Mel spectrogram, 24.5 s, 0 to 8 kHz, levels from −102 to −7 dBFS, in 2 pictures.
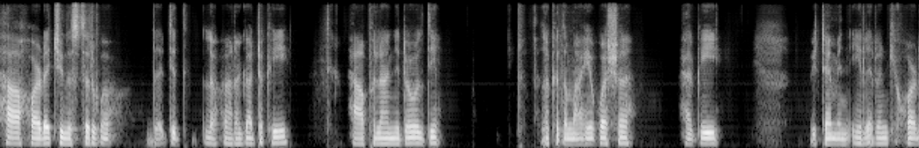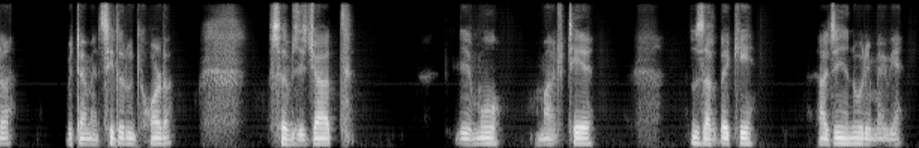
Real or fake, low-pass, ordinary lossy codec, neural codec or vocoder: fake; 7.2 kHz; none; codec, 16 kHz, 1 kbps, X-Codec, HuBERT features, trained on LibriSpeech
